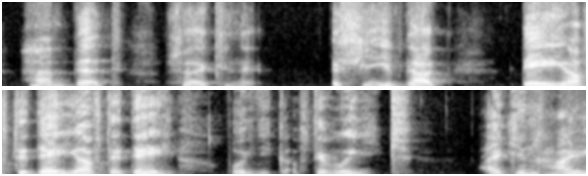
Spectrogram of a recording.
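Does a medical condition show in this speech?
Yes: cerebral palsy, severe.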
